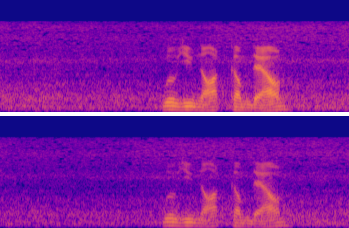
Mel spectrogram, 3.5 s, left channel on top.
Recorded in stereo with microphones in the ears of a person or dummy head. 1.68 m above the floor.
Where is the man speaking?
10° left (ahead or behind), 0.9 m.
